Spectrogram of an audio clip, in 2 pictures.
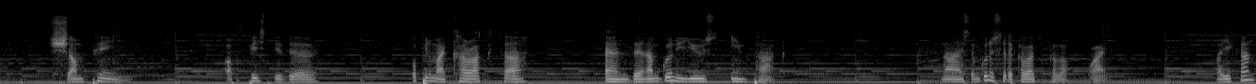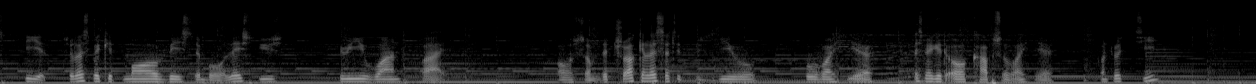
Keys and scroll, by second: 1.3 ctrl+c, 2.3 ctrl+v, 15.9 3, 16.1 1, 16.5 5, 17.0 Return, 23.6 ctrl+t.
